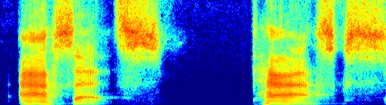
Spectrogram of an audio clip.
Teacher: that soft airy S, if it's around sounds that are also voiceless, like T or C, those are going to keep the S like a regular S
